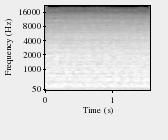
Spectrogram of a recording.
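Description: A boat's diesel engine idles steadily just after a cold start with preheated glow plugs, a loud, continuous low rumble running evenly throughout with no talk.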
